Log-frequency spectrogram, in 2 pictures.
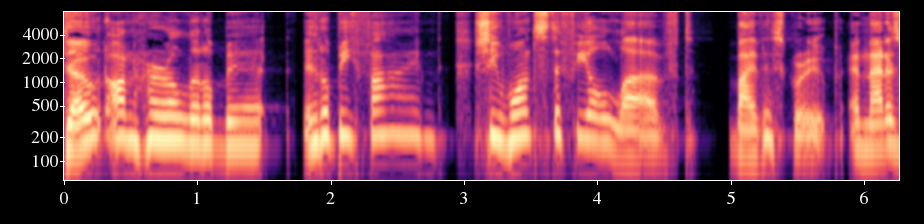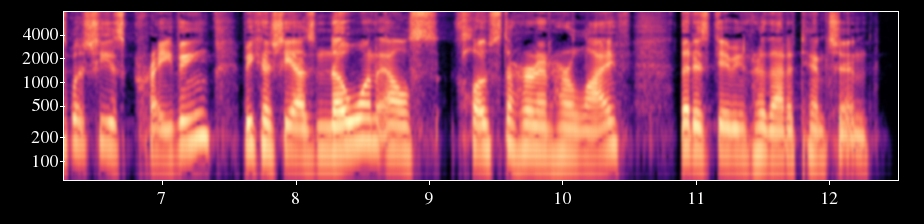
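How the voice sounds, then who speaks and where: A man at a moderate pace with ordinary pitch variation, dry, close sound with no echo and a quiet background. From Texas. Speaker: podcast host. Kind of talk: casual chat. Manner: humorous, sarcastic.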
